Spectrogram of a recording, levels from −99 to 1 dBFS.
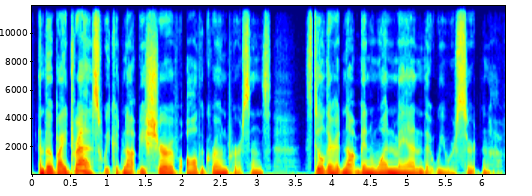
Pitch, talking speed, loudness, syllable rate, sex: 165 Hz, 245 wpm, -19 LUFS, 5.5 syllables/s, female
